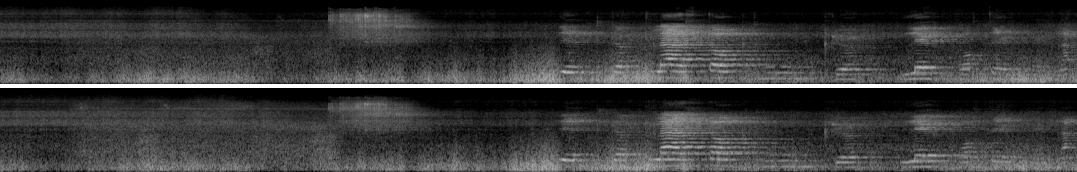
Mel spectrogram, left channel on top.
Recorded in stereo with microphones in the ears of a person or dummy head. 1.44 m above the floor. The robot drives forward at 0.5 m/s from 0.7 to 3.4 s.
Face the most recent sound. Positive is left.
turn(degrees=0)  # may be behind; listen again after turning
